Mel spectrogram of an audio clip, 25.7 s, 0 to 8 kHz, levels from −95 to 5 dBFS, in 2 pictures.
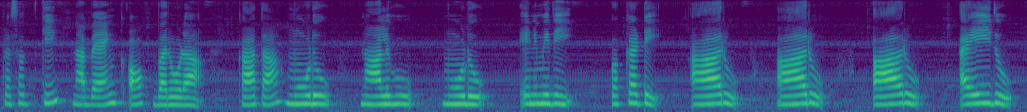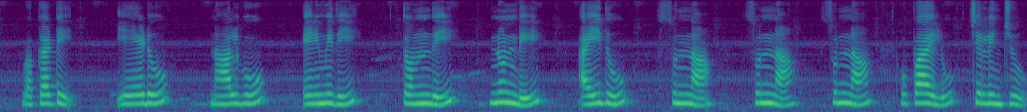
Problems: constant background noise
